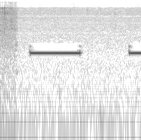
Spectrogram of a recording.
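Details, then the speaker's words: Manual car, clutch pressed, key turned: two long steady high warning beeps about a second apart, no cranking, car does not start. Same problem as when the battery was changed; owner suspects fried wires, not confirmed. "now watch what happens doesn't start the car at all car does not start"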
